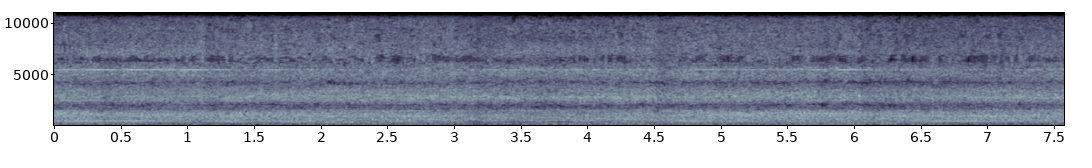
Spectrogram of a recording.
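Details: Kenmore Progressive upright vacuum with a new bag, set low on carpet: even steady roar with a faint whine, large brush roll making good contact, no knocks or grinding; normal.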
